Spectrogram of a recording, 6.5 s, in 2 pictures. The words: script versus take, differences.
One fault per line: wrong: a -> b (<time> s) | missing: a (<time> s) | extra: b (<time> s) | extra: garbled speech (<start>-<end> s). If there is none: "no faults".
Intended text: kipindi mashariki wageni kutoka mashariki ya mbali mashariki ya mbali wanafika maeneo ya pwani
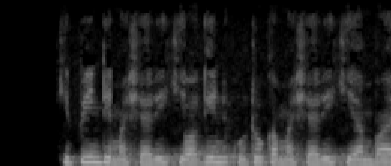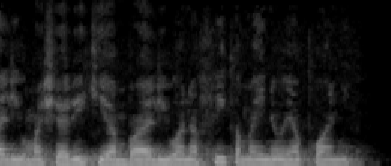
no faults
